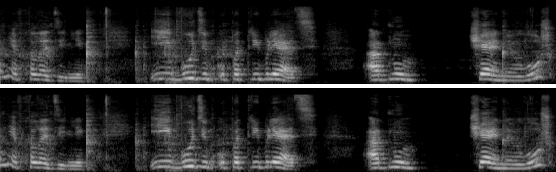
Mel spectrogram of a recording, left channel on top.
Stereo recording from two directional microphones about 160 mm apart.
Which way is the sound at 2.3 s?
55° right (ahead or behind).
